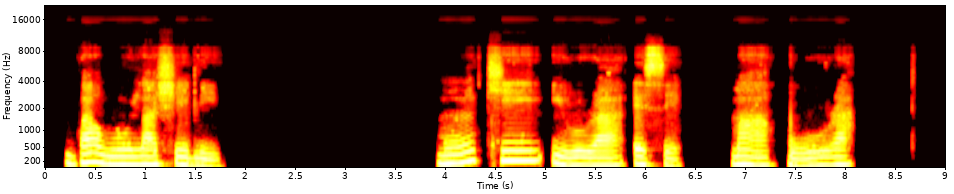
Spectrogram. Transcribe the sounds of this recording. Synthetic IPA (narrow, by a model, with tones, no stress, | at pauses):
ba˦wo˧la˧ʃe˧le˨ | mõ˨˦kʰi˦i˦˨ɾo˨ɾa˧ɛ˧sɛ˨ | mãː˦˧k͡po˨˦ɾa˦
